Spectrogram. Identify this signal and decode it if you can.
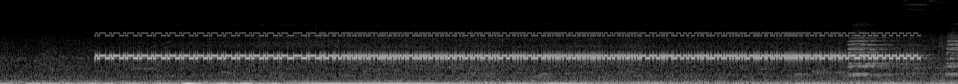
NAVTEX (SITOR-B), 100 baud, 170 Hz shift, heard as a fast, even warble, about 1360 Hz centre, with street noise. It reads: XG2EH LP SV2GZ8 KZJUPO 411ZVS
